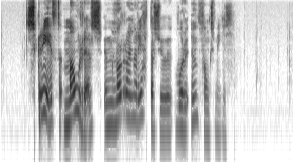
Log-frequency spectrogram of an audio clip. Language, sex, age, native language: Icelandic, male, 18-19, Icelandic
